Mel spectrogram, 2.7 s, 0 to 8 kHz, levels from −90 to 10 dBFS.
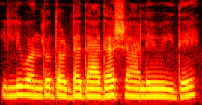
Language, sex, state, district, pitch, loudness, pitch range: Kannada, female, Karnataka, Bidar, 180 Hz, -16 LUFS, 175-190 Hz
